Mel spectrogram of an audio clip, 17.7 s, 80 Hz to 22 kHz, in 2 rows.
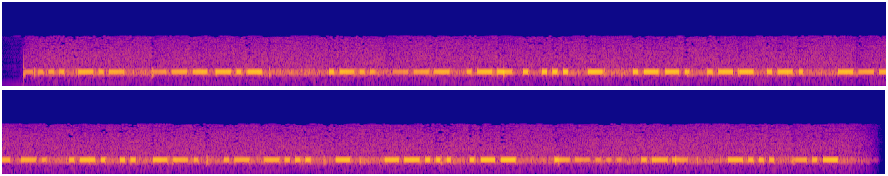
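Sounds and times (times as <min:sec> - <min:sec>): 
HAM radio signal on 80m received on beverage antenna: 0:00.0 - 0:17.6.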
